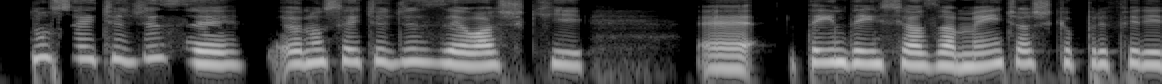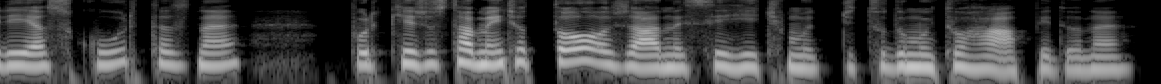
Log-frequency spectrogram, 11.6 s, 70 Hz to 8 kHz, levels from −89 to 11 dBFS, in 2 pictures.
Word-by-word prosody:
Não 310 - +1
sei 295 -2 -4
te 285 0 -3
dizer. 235 -7 +1
Eu 220 +1 0
não 240 +1 +3
sei 245 0 -1
te 250 0 -2
dizer, 240 -1 +1
eu 200 - +5
acho 205 0 +2
que, 210 -3 -3 0.5
eh, 170 -2 +1 0.2
tendenciosamente, 225 -3 +3
eu - - +3
acho 225 - -4
que - - -10
eu 235 - +1
preferiria 210 -3 +1
as 195 - -6
curtas, 210 -1 -5
né. 205 +2 -1 0.5
Porque 205 +2 -1
justamente 220 +2 +2
eu 245 - -1
tô 250 -1 +4
já 180 -3 +3
nesse 180 +3 -2
ritmo 180 -1 -2
de 175 - -12
tudo 190 +1 -3
muito 185 +1 +2
rápido, 160 -2 -2
né. 165 +1 -5
210 Hz, 175 wpm, -23 LUFS, 190-235 Hz, 0.5 s, eu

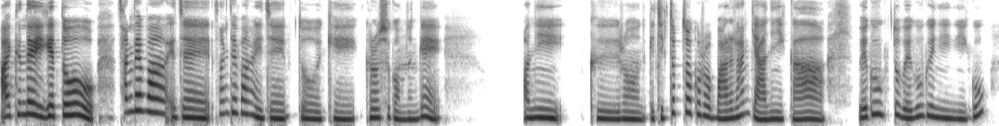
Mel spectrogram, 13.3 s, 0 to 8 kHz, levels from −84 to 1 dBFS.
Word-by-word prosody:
아니 245 0 +5
근데 285 0 +6
이게 240 +1 +5
또 265 -7 +5 0.3
상대방 345 -2 +2
이제 210 -3 +2
상대방이 300 -5 -2
이제 190 -1 0
또 185 -2 -1
이렇게 170 -1 -3
그럴 205 0 -1
수가 200 -2 -2
없는 165 +1 -3
게 200 -4 -1 1.1
아니 205 -2 0 0.3
그런 175 -2 -2
이렇게 180 +1 -7
직접적으로 280 - -2
말을 185 +2 0
한 275 +6 -1
게 215 - -1
아니니까 170 0 -1 0.4
외국도 280 +6 -3
외국인 225 +3 -2
인이고 195 - -3
205 Hz, 260 characters per minute, -19 LUFS, 180-265 Hz, 1.1 s, 근데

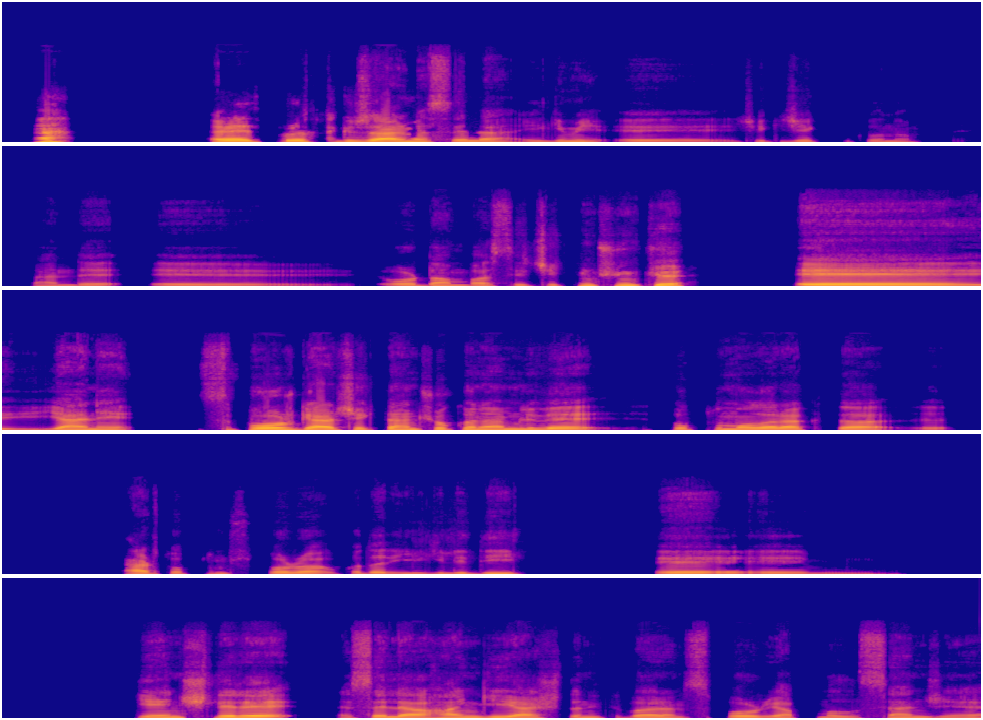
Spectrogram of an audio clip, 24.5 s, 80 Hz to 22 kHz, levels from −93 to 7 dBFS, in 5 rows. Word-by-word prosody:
Hah! - - +4 0.7
Evet, 150 -2 +7
burası 145 0 +3
güzel 145 -1 +5
mesela. 110 -2 -4
İlgimi, 115 +1 -8
eee, 110 -2 -13
çekecek 120 -2 -15
bir 105 - -38
konu. 95 0 -18 0.5
Ben 105 -1 -14
de, 105 -1 -11
eee, 105 -3 -12 0.2
oradan 110 -2 -6
bahsedecektim. 110 - -7
Çünkü, 165 +1 +4 0.6
eee, - - +4 1.1
yani, 130 +1 0 0.3
spor 165 +6 +4
gerçekten 155 +1 +3
çok 165 +1 -4
önemli 155 +3 +1
ve 155 +2 +1 0.3
toplum 140 +3 -5
olarak 135 -1 +2
da, 150 +1 0
eee, 125 0 -15 0.8
her 135 +1 0
toplum 135 +3 -14
spora 135 +4 -4
o 135 - -21
kadar 135 +2 -7
ilgili 130 -1 -11
değil, 125 +4 -5 0.7
emm 120 -2 -4 1.5
gençlere 165 +4 +2 0.2
mesela 125 0 0
hangi 155 +1 -1
yaştan 125 -2 -2
itibaren 115 -2 -5
spor 120 +2 -5
yapmalı 110 -2 -9
sence? 110 -2 -9
125 Hz, 105 wpm, -21 LUFS, 115-145 Hz, 1.5 s, Evet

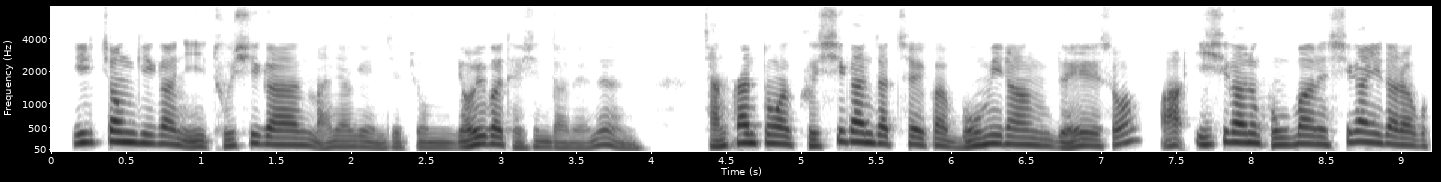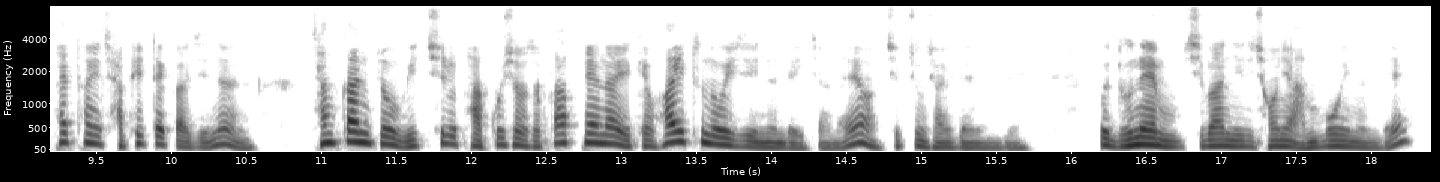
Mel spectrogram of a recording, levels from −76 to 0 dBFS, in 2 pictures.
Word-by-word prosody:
일정 195 +2 +4
기간 170 -7 +1
이 110 0 0
2 125 - -3
시간 145 -1 +1
만약에 110 +2 -3
인제 95 +1 -6
좀 95 -1 -5
여유가 155 +8 +5
되신다면은 95 - -5 0.4
잠깐 180 +11 +3
동안 175 -3 +3
그 130 - 0
시간 205 - +3
자체가 155 -6 +1
몸이랑 140 - +1
뇌에서 130 - 0
'아 - - 0
이 155 - +1
시간은 190 +3 +4
공부하는 155 +2 +1
시간이다.' 195 0 +1
라고 135 -4 0
패턴이 195 -1 -3
잡힐 145 +4 -7
때까지는 115 - -4 0.4
잠깐 190 +2 +4
좀 155 - +1
위치를 125 +8 -5
바꾸셔서 135 -3 -4
카페나 185 -2 +1
이렇게 125 -2 -2
화이트 200 - +1
노이즈 145 -9 +2
있는 95 -3 -1
데 90 -2 -6
있잖아요 85 - -4
집중 120 +2 -6
잘 95 -2 -4
되는 90 -2 -5 0.2
데, 85 - -11 0.6
그 140 - +2
눈에 145 +5 +6 0.2
집안일이 115 -1 -2
전혀 120 +3 -2
안 95 +4 -3
보이는 105 -7 -2
데. 95 - -6
135 Hz, 360 characters per minute, -22 LUFS, 110-170 Hz, 0.6 s, 눈에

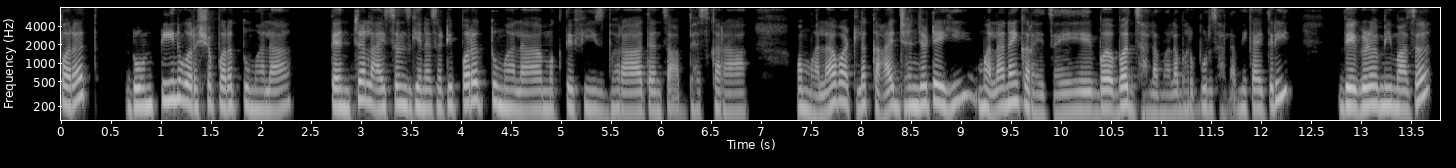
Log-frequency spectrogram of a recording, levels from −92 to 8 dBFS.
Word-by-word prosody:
परत 245 +8 +1 0.3
2-3 205 +6 +4
वर्ष 215 -3 +2
परत 200 0 +2
तुम्हाला 180 -1 -2 0.4
त्यांचं, 195 +5 +3
लायसन्स 200 0 +1
घेण्यासाठी 190 0 -1
परत 235 +2 +5
तुम्हाला 180 -4 0
मग 180 -1 -4
ते 190 - +1
फीस 180 -2 -6
भरा, 170 -1 -1
त्यांचा 175 -1 -4
अभ्यास 175 +1 -10
करा. 165 -2 -4 0.5
मग 190 - 0
मला 165 +9 +1
वाटलं, 215 -4 0
काय 185 0 0
झंझट 205 +2 +2
आहे 220 - +7
ही, 235 +10 -3
मला 190 +1 +1
नाही 225 +2 +4
करायच 155 -6 -4
आहे. 160 +1 -5
हे 175 0 0
बस 185 -1 +3
झाला 160 +1 -7
मला! 155 +1 -6
भरपूर 180 +2 -6
झाला. 165 -3 -11
मी 185 - -4
काहीतरी 200 - 0 0.6
वेगळं 200 +1 +7
मी 200 0 +3
माझं 190 - +1
190 Hz, 170 wpm, -27 LUFS, 175-205 Hz, 0.6 s, आहे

